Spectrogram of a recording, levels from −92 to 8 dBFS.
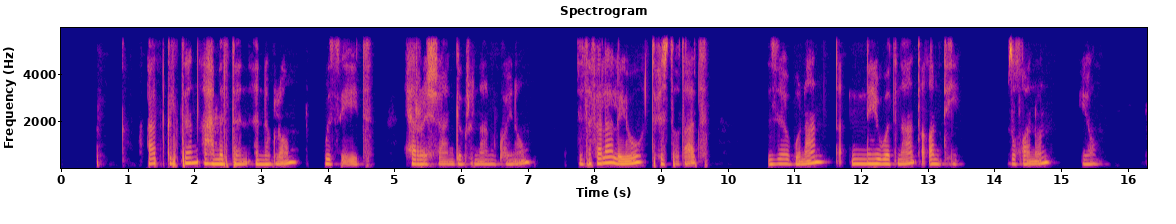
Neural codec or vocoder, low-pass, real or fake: none; 5.4 kHz; real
